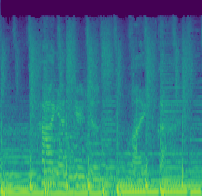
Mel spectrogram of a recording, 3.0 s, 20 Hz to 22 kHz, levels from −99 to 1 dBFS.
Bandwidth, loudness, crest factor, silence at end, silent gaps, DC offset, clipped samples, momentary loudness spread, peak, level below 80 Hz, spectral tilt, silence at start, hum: 16 kHz; -19 LUFS; 10 dB; 0 s; none; under 0.1%; under 0.1%; 2 LU; -8 dBFS; -22 dBFS; -6 dB/octave; 0 s; none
